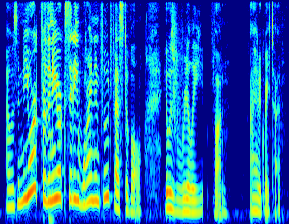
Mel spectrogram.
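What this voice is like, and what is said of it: Voice affected by a cold. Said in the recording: “I have a little bit of a cold ... you came back with a cold”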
